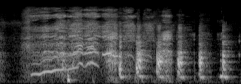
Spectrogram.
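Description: A woman and a man laughing together. It opens with a long rising laugh and breaks into a string of short bursts.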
